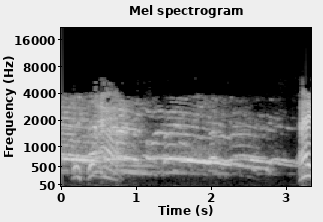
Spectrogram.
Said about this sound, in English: Yes, we're saved. We're saved. Give a cheer, lads. We're saved.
